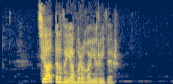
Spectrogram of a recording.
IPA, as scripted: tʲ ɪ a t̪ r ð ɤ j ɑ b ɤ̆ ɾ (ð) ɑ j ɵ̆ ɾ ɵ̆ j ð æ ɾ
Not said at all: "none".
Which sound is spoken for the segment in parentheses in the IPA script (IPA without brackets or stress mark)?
ʁ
